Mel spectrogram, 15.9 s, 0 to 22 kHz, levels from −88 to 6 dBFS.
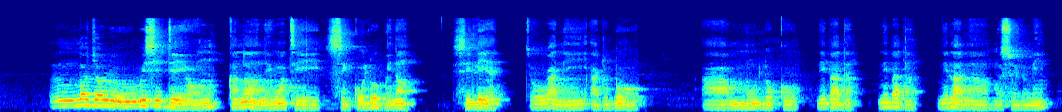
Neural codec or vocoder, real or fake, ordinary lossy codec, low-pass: vocoder, 44.1 kHz, 128 mel bands every 256 samples, BigVGAN v2; fake; AAC, 32 kbps; 19.8 kHz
